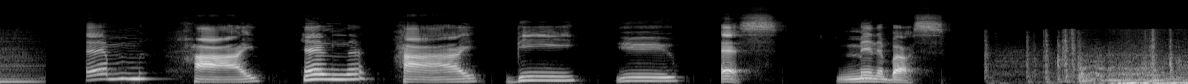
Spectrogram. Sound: minibus Sound

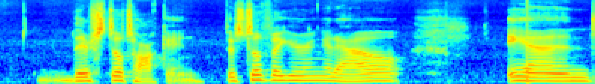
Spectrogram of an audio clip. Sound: none

